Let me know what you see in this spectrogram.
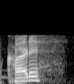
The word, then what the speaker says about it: Cardiff: Yeah, it's Cardiff. Cardiff is spelled like C-A-R-D-I-F-F, like Frank.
